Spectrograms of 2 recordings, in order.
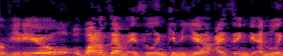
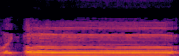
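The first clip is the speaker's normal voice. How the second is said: drawn-out, hesitant "uh" thinking sound; 3 semitones lower than usual. Shown as a demonstration. Coach showing the hesitation sound for the vowel in money. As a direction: hold the "uh" like you're pondering. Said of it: "how you would make this thinking sound".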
